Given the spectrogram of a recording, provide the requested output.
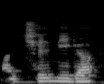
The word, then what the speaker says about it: Chenega: I know it's spelled a little differently, but it's Chenega for almost 10 years now.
